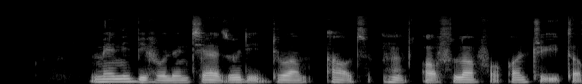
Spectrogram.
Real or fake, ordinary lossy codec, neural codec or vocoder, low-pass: real; AAC, 32 kbps; none; 9.9 kHz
